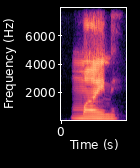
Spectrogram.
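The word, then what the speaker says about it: mine: एम आई एन ई तो इसे मिने नहीं इसे पढ़ना है आपको माइन एम आई है ना आई का पूरा आई करना है और एन ना लास्ट वाला का उच्चारण तो करेंगे नहीं क्योंकि दो कोंसोनेंट है सॉरी दो वोवेल है तो पहले वाले का करेंगे माइन मतलब होता है मेरा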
